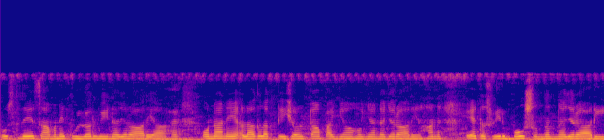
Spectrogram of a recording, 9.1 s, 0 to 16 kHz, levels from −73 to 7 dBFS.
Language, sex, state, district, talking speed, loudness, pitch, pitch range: Punjabi, male, Punjab, Fazilka, 180 wpm, -15 LUFS, 225 Hz, 215-230 Hz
